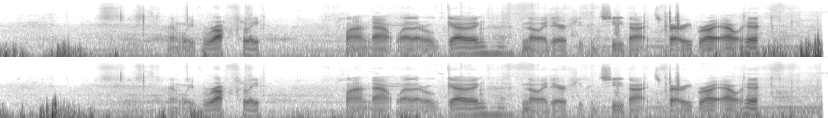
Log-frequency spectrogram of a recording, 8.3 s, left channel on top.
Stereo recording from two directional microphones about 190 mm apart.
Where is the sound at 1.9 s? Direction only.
5° right (ahead or behind).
